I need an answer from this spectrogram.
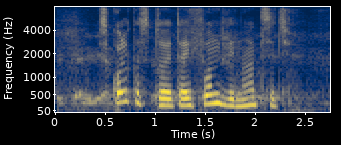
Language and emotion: Russian, neutral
